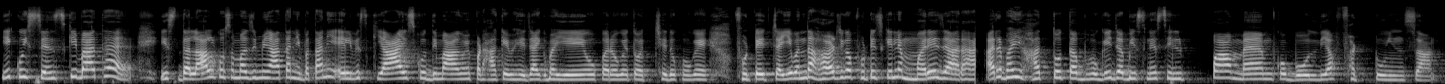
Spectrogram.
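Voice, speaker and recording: Female show reviewer, high voice, indignant ranting delivery. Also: normal speed, few pauses. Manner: indignant, ranting, mixes English words. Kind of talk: casual video commentary.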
